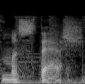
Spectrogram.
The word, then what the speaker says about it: mustache: little bit uh difficult to understand how you pronounce it because it's m u s t a c h e so there's no really sh sound like sh but you pronounce it mustache mustache yeah so that's one kind of facial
